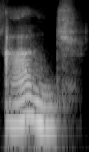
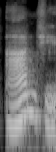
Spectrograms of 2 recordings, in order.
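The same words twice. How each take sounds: First: Ange said as one syllable, anj with no ee ending; short Ange, the right way; corrected name Ange. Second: Angie said as AN-jee with the ee ending; name read out as Angie before the correction; wrong name Angie. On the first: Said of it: "it's not even Angie". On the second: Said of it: "it's not even Angie, it's Ange". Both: Shown as a demonstration.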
